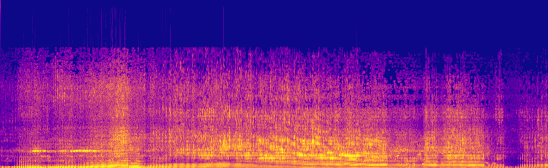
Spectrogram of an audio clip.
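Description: Dirt bike engine revving hard under load on a steep hill climb, loudest at the launch in the first few seconds, then its pitch rising and falling over and over with the throttle.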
